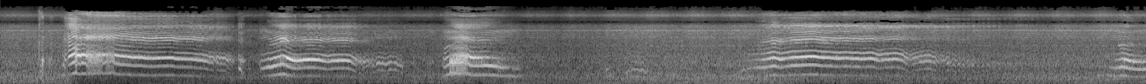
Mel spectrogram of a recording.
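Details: Newborn baby girl just after birth during oxygen process: several loud, high-pitched wailing cries with pauses between them over steady background hiss; newborn cry.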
